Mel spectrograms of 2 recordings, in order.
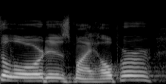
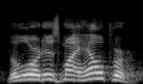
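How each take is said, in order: First: It is said hesitantly and without confidence. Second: It is said boldly and with confidence. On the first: The speaker is unsure the statement is true. The speaker calls it wrong. "Not to be, well, I think" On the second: The speaker is certain the statement is true. The speaker calls it right. "we can say it with all boldness"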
